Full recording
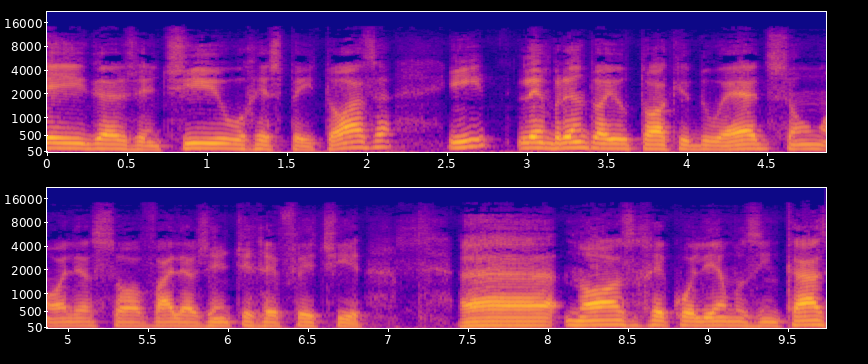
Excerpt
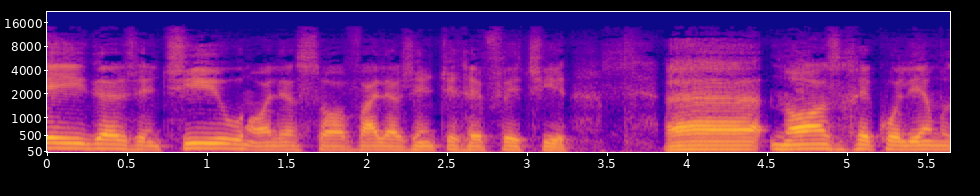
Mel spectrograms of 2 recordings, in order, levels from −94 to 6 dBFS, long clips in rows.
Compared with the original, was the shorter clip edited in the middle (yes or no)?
yes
